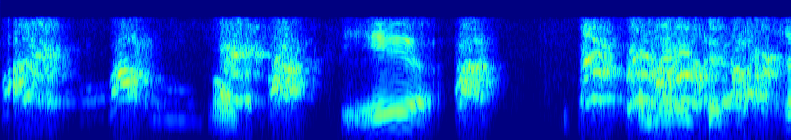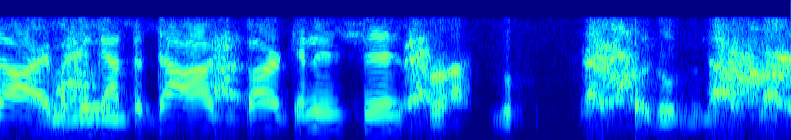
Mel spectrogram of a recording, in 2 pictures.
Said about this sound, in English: Sorry, man, got the dogs barking and shit.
